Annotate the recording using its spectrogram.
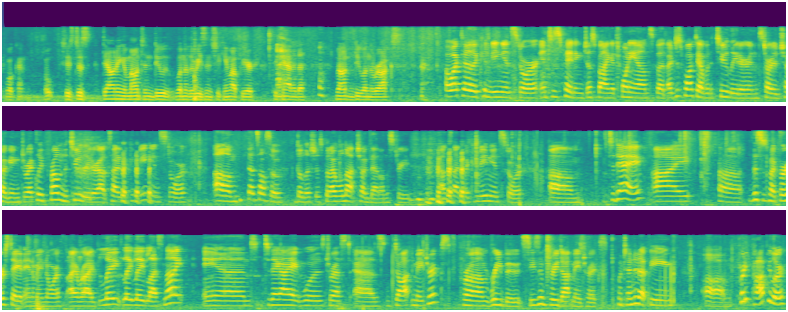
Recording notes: As we recap our experiences at Anime North 2014 in Toronto, Canada. The audio quality varies in this episode as we recorded some of the clips each day at the convention.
